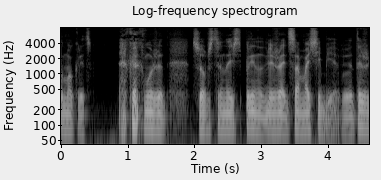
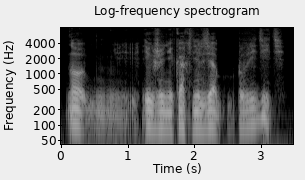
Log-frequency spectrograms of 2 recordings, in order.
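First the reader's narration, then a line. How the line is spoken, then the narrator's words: Forced out. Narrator (Russian): выдавил он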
